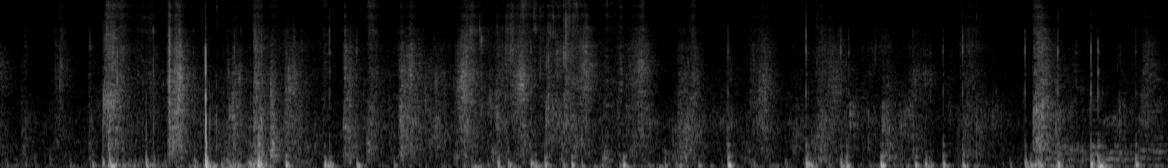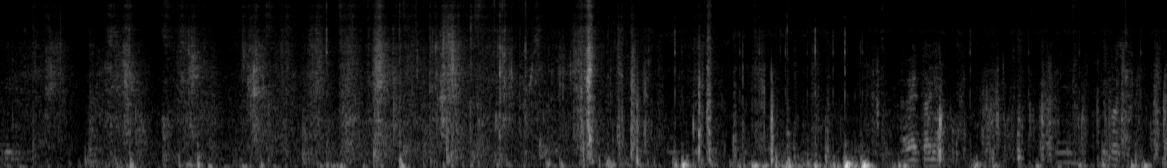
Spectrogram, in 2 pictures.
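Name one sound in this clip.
Footsteps crunch on debris on the floor.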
